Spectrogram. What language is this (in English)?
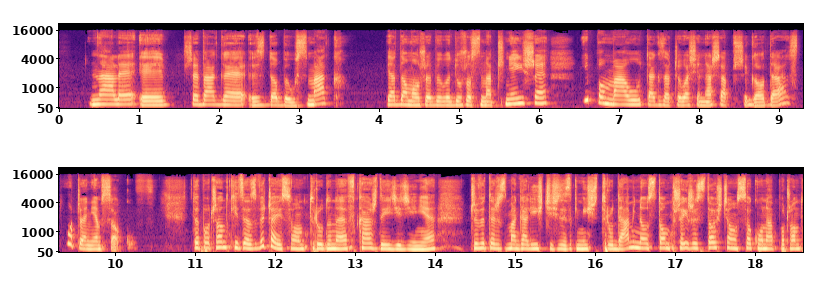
Polish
